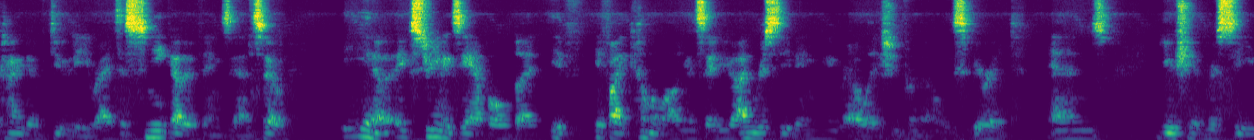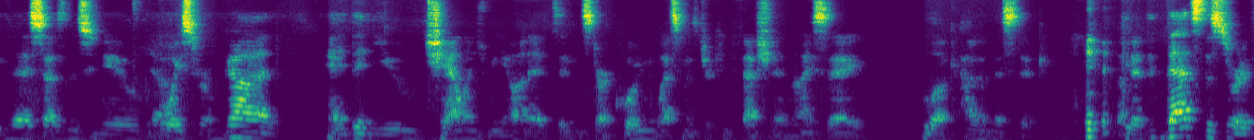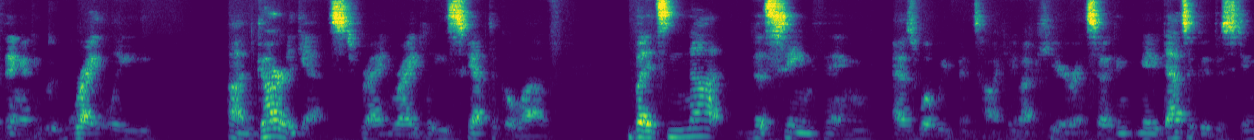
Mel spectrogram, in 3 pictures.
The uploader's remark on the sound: If you can get past the poor audio quality in this episode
